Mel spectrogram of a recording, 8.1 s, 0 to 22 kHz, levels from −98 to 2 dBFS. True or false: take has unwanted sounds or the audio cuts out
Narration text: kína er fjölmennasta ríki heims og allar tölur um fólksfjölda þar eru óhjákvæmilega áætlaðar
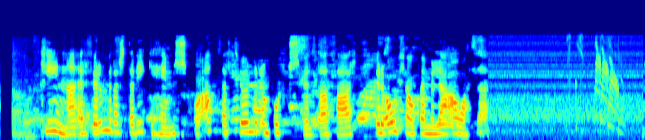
true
